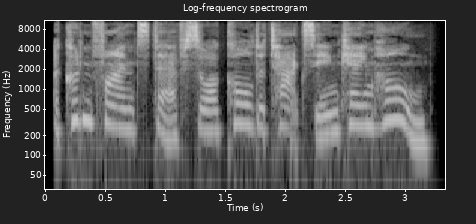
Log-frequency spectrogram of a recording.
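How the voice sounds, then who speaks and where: A tearful woman begs to be believed, her voice climbing high and wavering, as a woman acts her out. It comes across dry and close, read aloud as part of a storybook. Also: expressive, normal speed, no room sound. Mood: pleading. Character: distraught battered woman, pleading and tearful.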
